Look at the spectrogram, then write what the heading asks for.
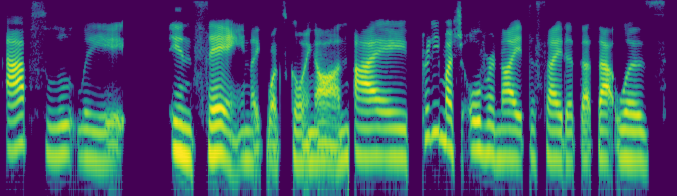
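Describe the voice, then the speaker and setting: A woman's voice: lowish voice, unhurried, gravelly, a bit bright, smooth, no room sound, studio quality. A woman in her thirties with a German accent, a guest talking casually in an interview, full of "like" and "you know". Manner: chatty, many fillers like "like" and "you know".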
